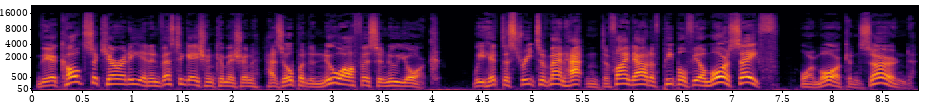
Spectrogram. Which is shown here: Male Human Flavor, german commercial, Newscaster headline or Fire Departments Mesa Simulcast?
Newscaster headline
